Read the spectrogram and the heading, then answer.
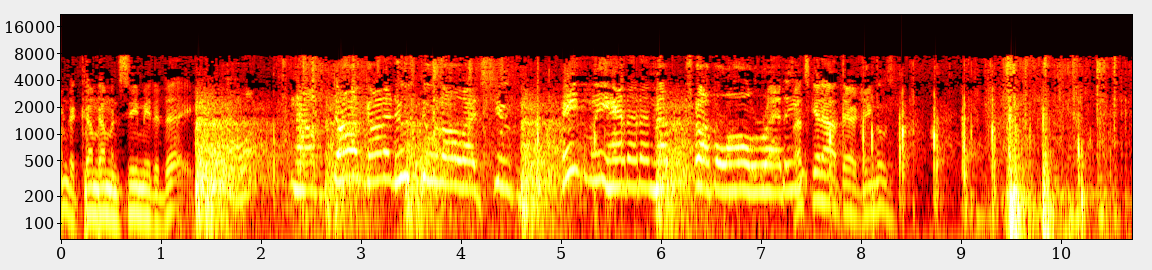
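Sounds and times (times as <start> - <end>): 
speech: 0.0 - 8.6
ridden horse galloping down a street: 2.0 - 10.7.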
